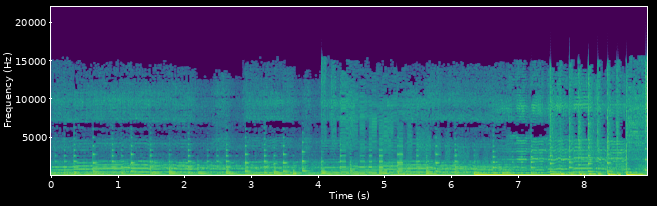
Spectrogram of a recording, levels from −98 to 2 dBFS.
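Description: From 4.37 to 5.39 s the sound turns robotic. The fault is robotic sound from repeated short buffers. A rigid, metallic buzz appears, pitched at 100 Hz. That pitch fits a chunk about 10 ms long being played again and again. The likely cause is fresh audio arriving too seldom, so the software repeats its last short buffer to fill the gap. Most of the real audio in that stretch is skipped. The buzz still loosely tracks the underlying sound.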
